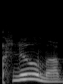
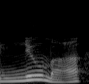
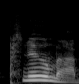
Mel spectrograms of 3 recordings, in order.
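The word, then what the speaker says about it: pneuma: Notice I'm saying punuma because the p the is not silent in Greek. Uh Greek generally with the with a little bit of an exception within dip thongs doesn't really have silent letters. So in English we would say numa but in Greek it's pluma because we don't have silent letters.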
